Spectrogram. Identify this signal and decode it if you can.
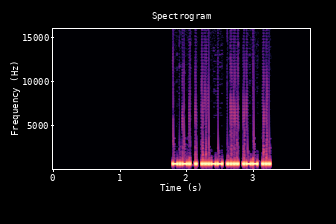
Morse code, heard as a keyed tone, about 48 wpm, 700 Hz. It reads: CE3HWS
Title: DXCC-100 Call Signs - 6 Characters - Repeated 3x - 50wpm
